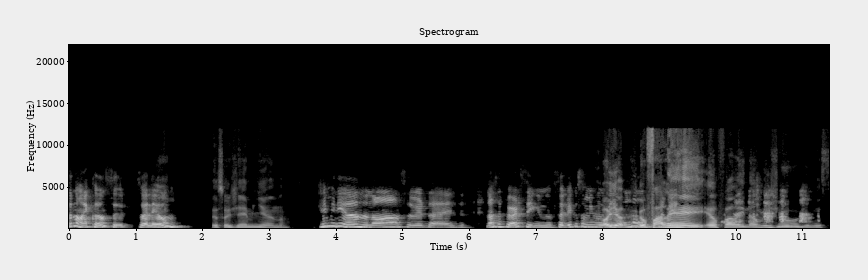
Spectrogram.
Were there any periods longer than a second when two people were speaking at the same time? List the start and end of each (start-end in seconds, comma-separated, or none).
8.0-9.6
